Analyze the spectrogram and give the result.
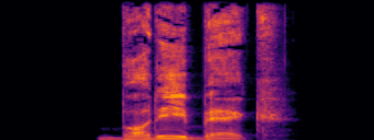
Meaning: a messenger bag, courier bag
- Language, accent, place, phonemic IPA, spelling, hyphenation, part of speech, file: German, Germany, Berlin, /ˈbɔdiˌbɛk/, Bodybag, Bo‧dy‧bag, noun, De-Bodybag.ogg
